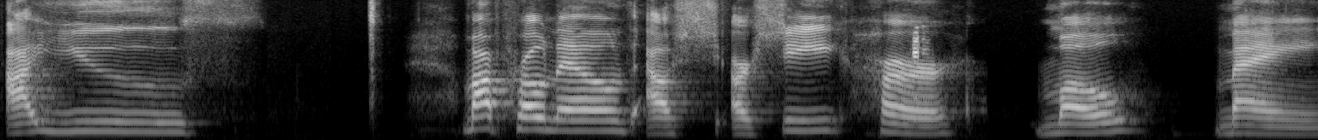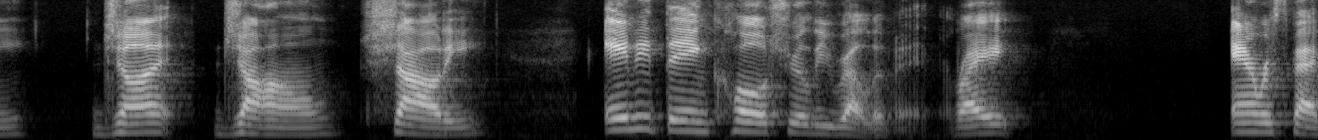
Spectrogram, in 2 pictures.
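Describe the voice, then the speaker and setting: A woman with a Southern US accent at a medium pitch, very slow with long, frequent pauses and ordinary pitch variation, over a quiet background. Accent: Southern twang. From Memphis, Tennessee, US South. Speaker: food justice advocate. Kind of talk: panel discussion. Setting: webinar. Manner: casual, conversational.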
